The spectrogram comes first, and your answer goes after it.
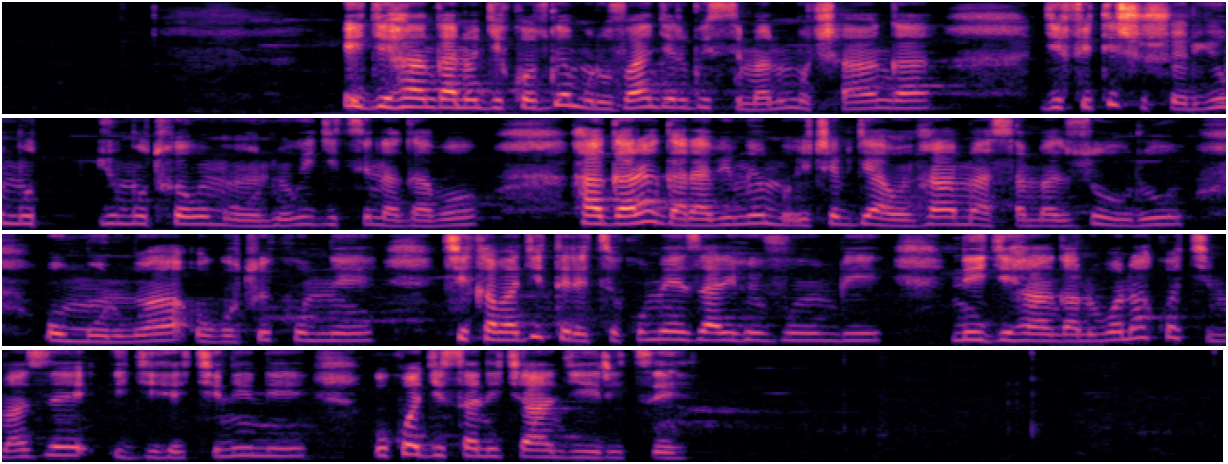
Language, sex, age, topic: Kinyarwanda, female, 25-35, education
